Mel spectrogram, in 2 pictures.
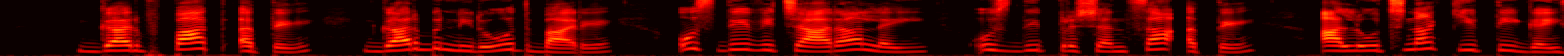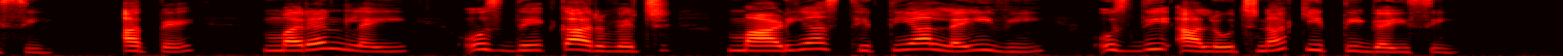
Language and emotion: Punjabi, neutral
